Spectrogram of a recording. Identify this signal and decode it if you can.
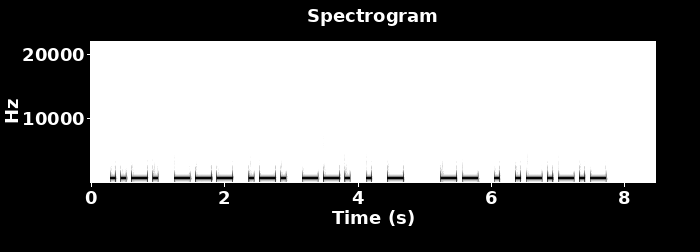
Morse code, heard as a keyed tone, about 15 wpm, 700 Hz. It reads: FORGET ME.
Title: Sentences from Top 1200 Words 15wpm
